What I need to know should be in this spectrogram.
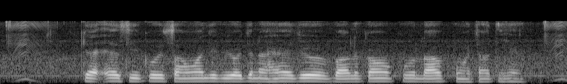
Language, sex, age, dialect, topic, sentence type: Hindi, male, 18-24, Kanauji Braj Bhasha, banking, statement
